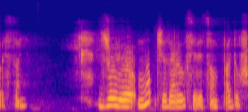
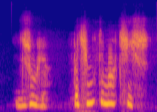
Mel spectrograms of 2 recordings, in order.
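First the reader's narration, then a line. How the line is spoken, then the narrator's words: Desperate pleading. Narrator (Russian): в отчаянии взмолилась Соня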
